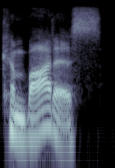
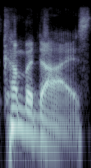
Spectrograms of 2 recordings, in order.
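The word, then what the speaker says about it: Kambadais: In terms of for Super Best Friend, George Kambatis, excuse me, his name is very Greek and it's hard to say and difficult for myself to say. It's Kumbadais. That's how you say it.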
